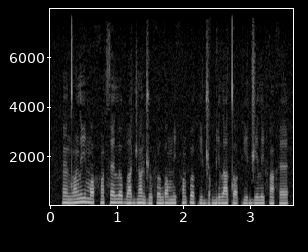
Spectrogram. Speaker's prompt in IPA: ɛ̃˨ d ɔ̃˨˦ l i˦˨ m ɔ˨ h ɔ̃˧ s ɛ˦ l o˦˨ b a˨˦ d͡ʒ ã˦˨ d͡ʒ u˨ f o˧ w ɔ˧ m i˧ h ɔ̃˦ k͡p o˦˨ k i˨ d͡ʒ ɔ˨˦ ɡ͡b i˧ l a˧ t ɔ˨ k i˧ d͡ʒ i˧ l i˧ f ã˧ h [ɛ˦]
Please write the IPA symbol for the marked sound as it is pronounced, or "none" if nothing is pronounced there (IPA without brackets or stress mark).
ɛ˦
